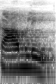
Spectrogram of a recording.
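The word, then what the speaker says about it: calmly: तुम सीखोगे he said कामली L silent है कामलमली नहीं पढ़ेंगे कामली काम डाउन बोलते हैं ना शांत हो जाओ तो शांति को काम कहा जाता है।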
